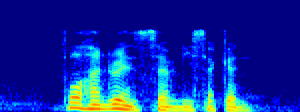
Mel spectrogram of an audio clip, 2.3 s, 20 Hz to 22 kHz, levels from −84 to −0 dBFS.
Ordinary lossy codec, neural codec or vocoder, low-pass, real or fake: MP3, 64 kbps; codec, 16 kHz, 16 kbps, FunCodec, trained on LibriTTS, 50 frames a second; 7.2 kHz; fake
